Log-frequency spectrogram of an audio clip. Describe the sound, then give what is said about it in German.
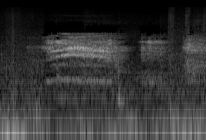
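A doorbell at a former disco plays a recorded horse whinny: a loud, wavering, high-pitched neigh lasting over a second, followed by shorter snorting bursts, with no talking over it. “Das ist für eine Klingel, ey.”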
